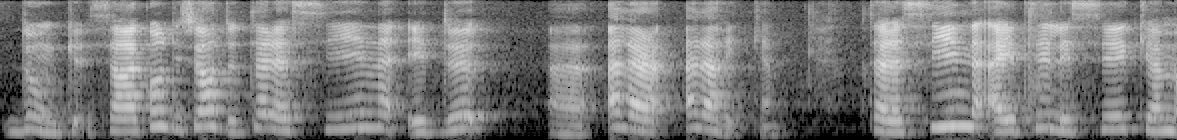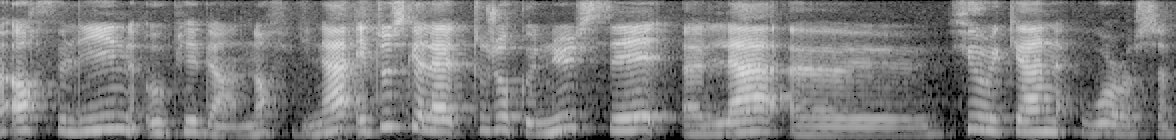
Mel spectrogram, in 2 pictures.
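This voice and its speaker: A young woman casually chatting as she unboxes books at home, gushing with excitement and using lots of fillers. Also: fairly high pitch, measured pace. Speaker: book unboxing vlogger. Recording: echoey room.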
